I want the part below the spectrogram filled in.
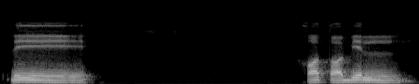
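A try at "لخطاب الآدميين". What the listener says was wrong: khitab, Pak. Khitab bukan khotob, Pak.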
